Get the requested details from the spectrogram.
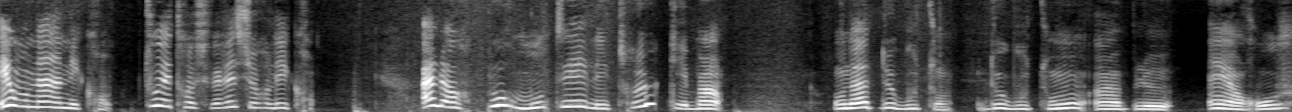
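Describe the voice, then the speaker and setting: A woman speaks at a very slow pace and a high pitch, leaving long, frequent pauses. Her pitch swings very widely, and the sound is dry and close with no echo. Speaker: car video youtuber. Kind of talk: casual car review vlog. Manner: casual, hesitant with fillers.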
